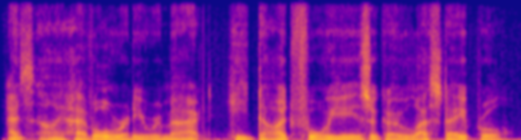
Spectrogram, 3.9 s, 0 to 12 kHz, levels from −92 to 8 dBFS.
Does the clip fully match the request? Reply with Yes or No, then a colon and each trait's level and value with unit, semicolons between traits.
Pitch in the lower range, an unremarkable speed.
Yes: low, 120 Hz; average, 185 wpm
